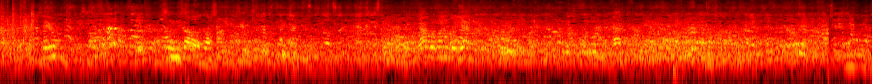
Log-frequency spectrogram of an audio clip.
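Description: A large crowd of men and women chatters loudly all around, outdoors.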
